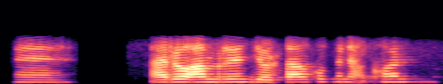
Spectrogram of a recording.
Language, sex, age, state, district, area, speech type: Santali, female, 18-30, West Bengal, Jhargram, rural, conversation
